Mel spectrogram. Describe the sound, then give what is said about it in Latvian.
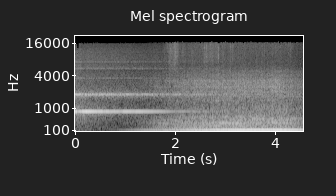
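A heavy truck engine rumbles, a low steady drone swelling louder as it approaches, with a faint high whine fading out early on, as trucks carrying materials drive in and out of a white-fenced construction site in Andrejsala in mid-October. No one speaks. “Dažas mašīnas, kas vada materiālus, brauc iekšā un ārā no būvlaukuma, kuru ieskauj baltais žoks.”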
